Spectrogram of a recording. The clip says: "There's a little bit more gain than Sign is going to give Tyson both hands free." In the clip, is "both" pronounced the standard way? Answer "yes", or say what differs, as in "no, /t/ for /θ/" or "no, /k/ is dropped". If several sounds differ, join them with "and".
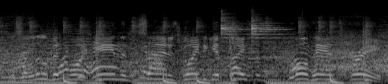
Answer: yes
